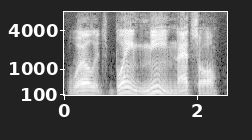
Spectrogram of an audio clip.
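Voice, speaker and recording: A man's voice: medium pitch, big pitch swings, takes it slowly, no echo. A man voicing a defiant, stubborn young boy in a storybook, theatrically playing a haughty knight. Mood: sulky, stubborn. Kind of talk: acted storybook dialogue.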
